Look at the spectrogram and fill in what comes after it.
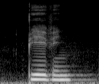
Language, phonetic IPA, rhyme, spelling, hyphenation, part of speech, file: Belarusian, [ˈpʲevʲenʲ], -evʲenʲ, певень, пе‧вень, noun, Be-певень.ogg
- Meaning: rooster, cock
